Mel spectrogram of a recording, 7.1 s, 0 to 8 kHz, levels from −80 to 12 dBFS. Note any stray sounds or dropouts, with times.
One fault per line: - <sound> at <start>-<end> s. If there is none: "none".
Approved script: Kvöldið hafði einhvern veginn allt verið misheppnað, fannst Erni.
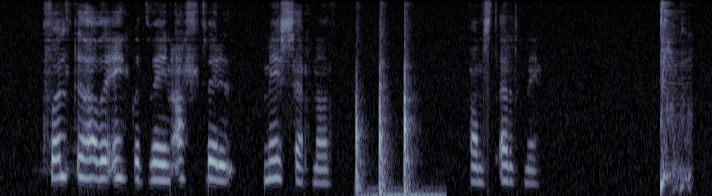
- thud at 3.5-4.5 s
- thud at 6.6-6.9 s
